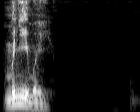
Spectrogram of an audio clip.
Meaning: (verb) present passive imperfective participle of мнить (mnitʹ); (adjective) 1. imaginary 2. sham
- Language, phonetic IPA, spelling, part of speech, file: Russian, [ˈmnʲimɨj], мнимый, verb / adjective, Ru-мнимый.ogg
